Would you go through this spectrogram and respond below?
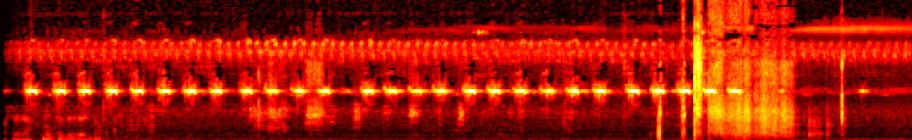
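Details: Insect calling at night, described as a mating sound: short tonal chirps near one high pitch repeated about four times a second in a steady train, a continuous faint high shimmer behind, and a burst of rustling noise near the end.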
